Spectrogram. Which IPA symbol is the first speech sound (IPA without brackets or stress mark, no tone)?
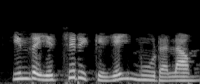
ɪ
